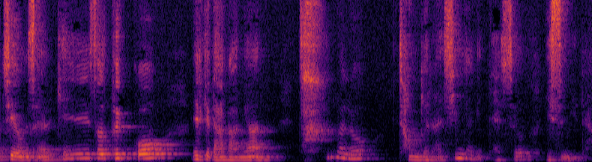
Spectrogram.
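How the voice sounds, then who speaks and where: A woman preacher giving a sermon, explaining earnestly with soft, polite endings. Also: mid-range voice, echoey room. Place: church sanctuary.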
